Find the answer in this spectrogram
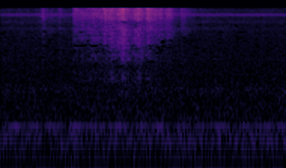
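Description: Brief faint hiss of rosin flux sizzling under a hot soldering iron tip on the solder seam of copper-foiled glass, over a faint steady hum.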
